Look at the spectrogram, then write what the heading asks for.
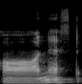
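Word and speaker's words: honest: जो साउंड निकल रहा है वो भावल साउंड निकल रहा है, ऑनेस्ट, ओ ओ, ठीक है, ओ, इसलिए यहाँ पे हम लोग एन डालें, ठीक है। लेकिन उसका पहला लेटर एच है, लेकिन उसका प्रोनाउंसिएशन को हम लोग देख के यहाँ पे एन डालें, ठीक है।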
